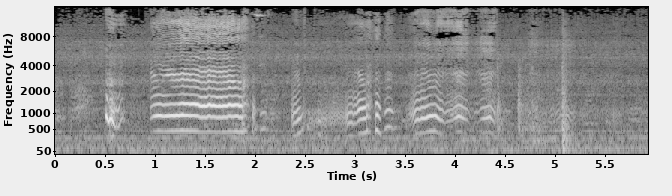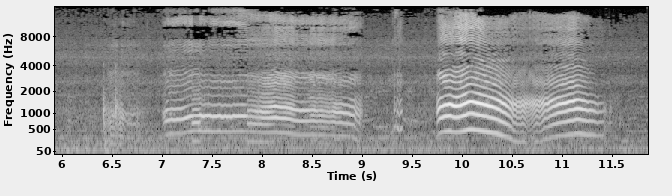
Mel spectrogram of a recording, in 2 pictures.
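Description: Repeated strong, rhythmic newborn crying with clear wailing pitch rises and falls, separated by short gasping inhalations; sound-library recording.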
